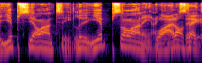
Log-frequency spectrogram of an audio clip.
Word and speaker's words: Ypsilanti: It's Ypsilanti. Yeah. So is the Y silent? I don't know. It's definitely not silent because then it'd be Psalanti.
